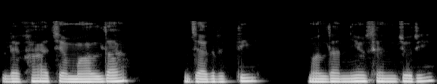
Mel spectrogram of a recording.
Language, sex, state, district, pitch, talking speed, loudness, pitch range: Bengali, male, West Bengal, Malda, 140 Hz, 110 wpm, -13 LUFS, 130-145 Hz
